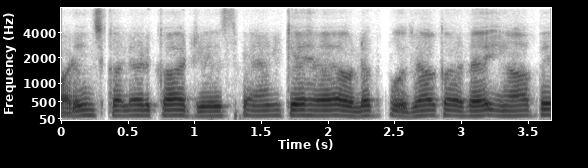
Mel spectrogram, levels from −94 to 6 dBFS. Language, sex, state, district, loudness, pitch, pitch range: Hindi, male, Chandigarh, Chandigarh, -15 LUFS, 135 Hz, 130-140 Hz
